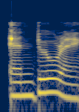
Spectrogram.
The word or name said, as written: enduring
